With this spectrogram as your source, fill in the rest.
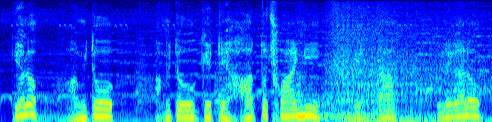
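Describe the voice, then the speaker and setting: With clear music in the background, a man performs a cartoonish character voice at a medium pitch and moderate pace. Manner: stammering when scared.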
